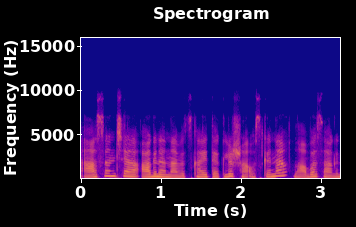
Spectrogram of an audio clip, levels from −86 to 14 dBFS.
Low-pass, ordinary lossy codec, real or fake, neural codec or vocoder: 7.2 kHz; Opus, 24 kbps; real; none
